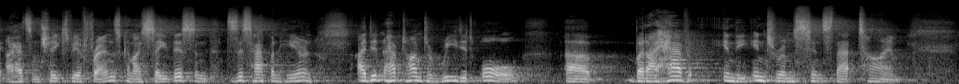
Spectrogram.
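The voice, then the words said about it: English accent. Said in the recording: “having grown up in England, as you probably can tell from my accent”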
